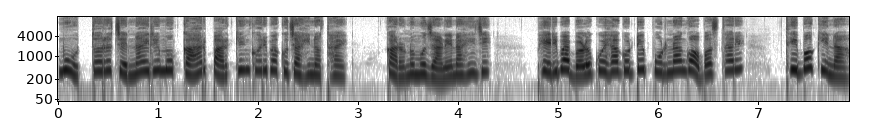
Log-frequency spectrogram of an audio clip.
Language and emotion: Odia, fearful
